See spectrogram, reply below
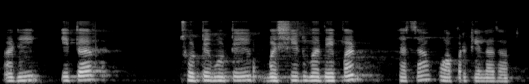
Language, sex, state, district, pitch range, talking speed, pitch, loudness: Marathi, female, Maharashtra, Pune, 175-200 Hz, 125 wpm, 185 Hz, -20 LUFS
